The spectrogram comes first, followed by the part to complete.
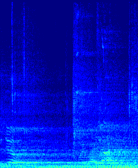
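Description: Indistinct voices talking in a large sports hall, over a steady low hum.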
